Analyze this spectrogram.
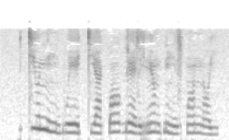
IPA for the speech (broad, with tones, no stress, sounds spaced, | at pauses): tʲ o˥ n ĩ˨˩ b w e˨˩ tʲ a˨˩ k͡p ɔ˥ ɡ ɛ˨˩ z rʲ ɔ̃˥ ɡ ɗ ĩ˨˩ z p ɔ̃˥ n ɔ˨˩ j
